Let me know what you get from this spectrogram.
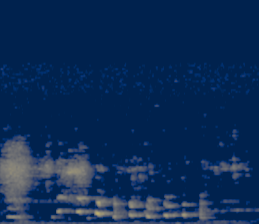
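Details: Shih Tzu puppies from a litter of six, about two and a half weeks old, whose mother had stopped nursing, indoors. They give a quick run of short, high, squeaky whimpers, several in a row with brief gaps, over a soft low room hum.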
